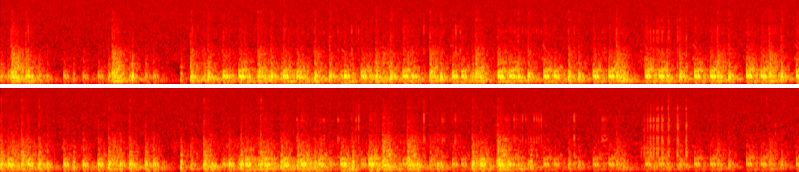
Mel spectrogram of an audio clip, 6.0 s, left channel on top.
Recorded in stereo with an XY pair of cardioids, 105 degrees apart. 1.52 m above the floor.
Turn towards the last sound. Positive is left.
No sound to turn to.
